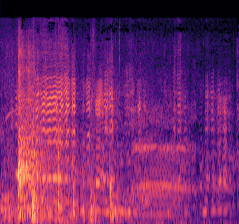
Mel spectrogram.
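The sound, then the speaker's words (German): A stubborn goat bleats loudly in a goat stall in a wavering, drawn-out cry as a young boy tries to catch it, then a second softer bleat trails off, with faint rustling and stall noises around it. “verzweifelt versuchte, die störrische Ziege zu fangen.”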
